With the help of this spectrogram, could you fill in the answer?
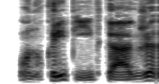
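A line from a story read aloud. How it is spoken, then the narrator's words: Plain. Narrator (Russian): ответил Бунге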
